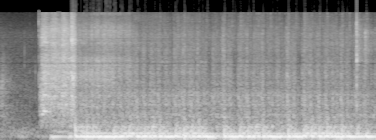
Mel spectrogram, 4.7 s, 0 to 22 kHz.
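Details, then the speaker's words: Kawasaki KLX with a new battery, fully charged then charger removed, in a repeated-start test: brief strong crank, catches at once and settles to a steady idle; the battery managed 13 starts and is judged normal so far. "Nah, ini mampu 13 kali starter Pak ya. Nah, untuk sementara kita nyatakan aki masih normal Pak."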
